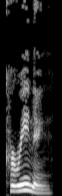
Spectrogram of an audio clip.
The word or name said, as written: careening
